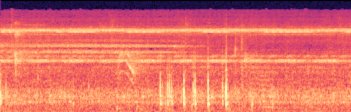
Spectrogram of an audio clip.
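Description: Steady high drone of rainforest insects, with a short falling whistle about two seconds in and a few light snaps in the undergrowth around three seconds.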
